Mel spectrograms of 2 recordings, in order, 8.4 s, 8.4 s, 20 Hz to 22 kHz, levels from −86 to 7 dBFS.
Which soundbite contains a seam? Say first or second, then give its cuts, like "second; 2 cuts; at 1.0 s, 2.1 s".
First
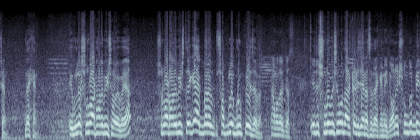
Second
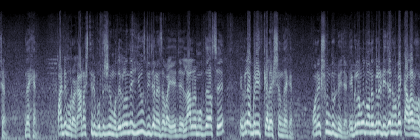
second; 2 cuts; at 0.9 s, 4.6 s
